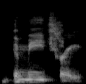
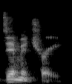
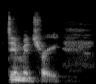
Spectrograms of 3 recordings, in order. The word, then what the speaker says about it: Dimitri: My name is not Demetri. I am Dimitri. It's a different spelling. It's spelled Dimitri, so it's pronounced a little bit differently. It's Dimitri. Demetri, it's a different name. I mean, it's the same name, but different variations of spelling it and saying it. So I'm Dimitri.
